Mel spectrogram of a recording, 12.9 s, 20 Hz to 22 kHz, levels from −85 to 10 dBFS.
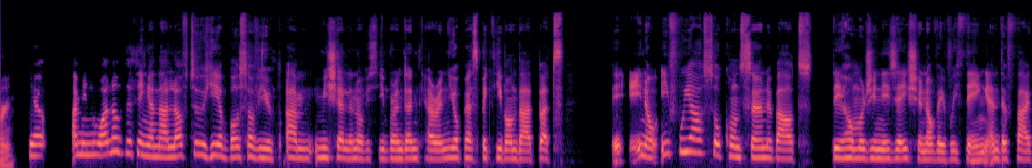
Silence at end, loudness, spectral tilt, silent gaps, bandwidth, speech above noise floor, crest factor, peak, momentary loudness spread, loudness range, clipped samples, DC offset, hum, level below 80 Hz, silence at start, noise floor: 0 s; -21 LUFS; -4 dB/octave; none; 17 kHz; 54 dB; 16 dB; -4 dBFS; 5 LU; 1 LU; under 0.1%; under 0.1%; none; -54 dBFS; 0 s; -75 dBFS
